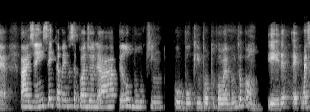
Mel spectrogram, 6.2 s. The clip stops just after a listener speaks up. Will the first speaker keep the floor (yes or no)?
yes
